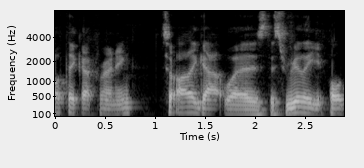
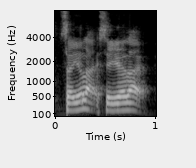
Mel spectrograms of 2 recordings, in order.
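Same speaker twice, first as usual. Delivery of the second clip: drugged-up robber; 7 semitones higher than usual. Retold or imitated. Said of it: "he goes up and says".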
